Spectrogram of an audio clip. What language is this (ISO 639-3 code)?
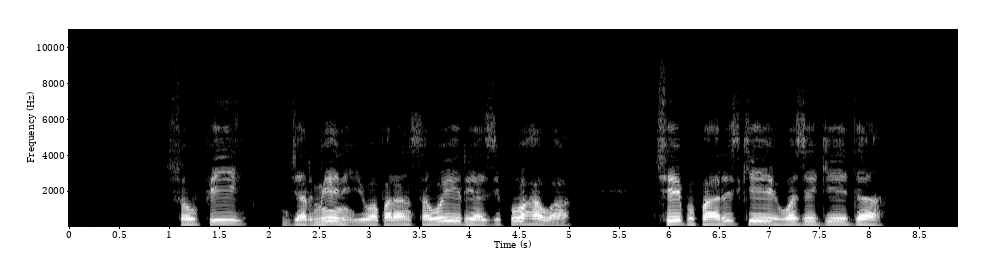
pus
